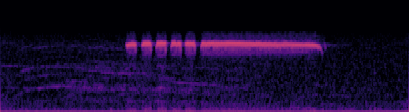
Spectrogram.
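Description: A referee's whistle giving five or six short high toots, then one long steady blast of about two seconds, signalling the end of a paintball game.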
